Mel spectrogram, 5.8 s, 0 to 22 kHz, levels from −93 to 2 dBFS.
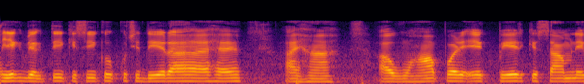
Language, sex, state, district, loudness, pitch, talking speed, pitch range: Hindi, male, Bihar, West Champaran, -18 LUFS, 150 Hz, 175 wpm, 145-150 Hz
